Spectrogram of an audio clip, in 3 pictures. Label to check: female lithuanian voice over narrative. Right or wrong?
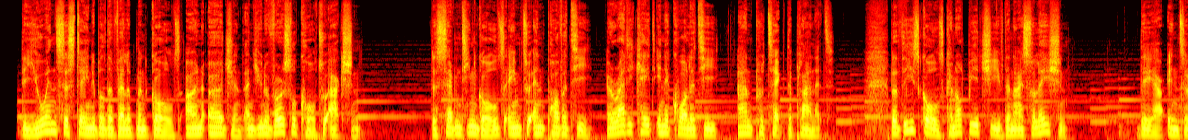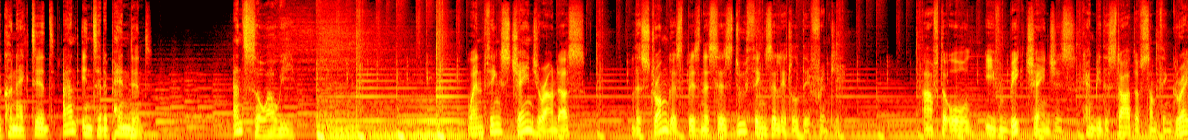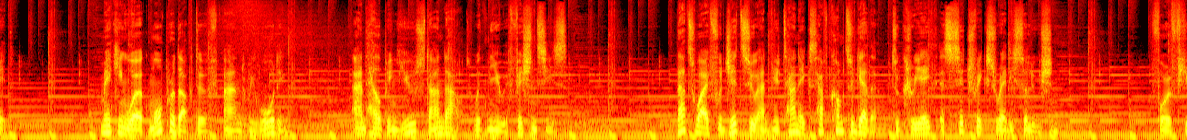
Wrong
